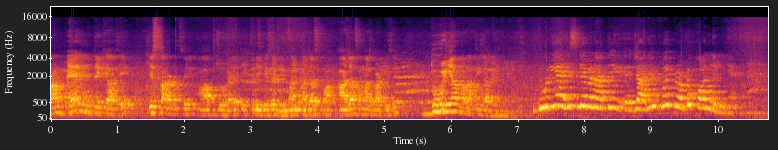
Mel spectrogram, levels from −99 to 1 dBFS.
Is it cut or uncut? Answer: uncut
